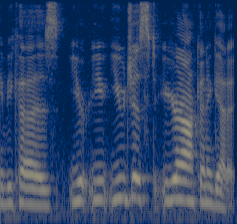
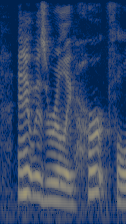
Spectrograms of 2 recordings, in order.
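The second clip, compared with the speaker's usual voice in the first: normal talking voice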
